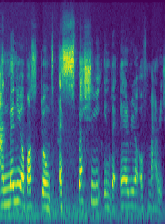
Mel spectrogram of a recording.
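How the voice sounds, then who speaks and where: A woman's fairly high, normal speaking voice, a normal speaking voice with lively intonation and a moderate pace. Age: 60s. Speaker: author and marriage counsellor. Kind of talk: book discussion interview. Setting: live event with audience.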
